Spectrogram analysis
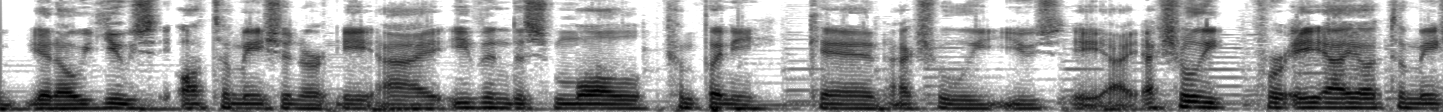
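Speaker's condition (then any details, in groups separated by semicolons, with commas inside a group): No condition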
